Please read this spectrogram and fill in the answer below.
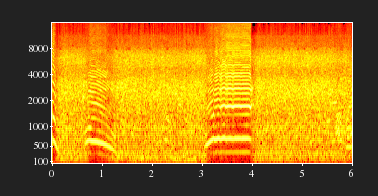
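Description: Flash-flood water from a cloudburst rushing through a street, a steady loud rush, with people's high-pitched cries over it: a short falling cry about a second in and a long held cry from about three to four seconds.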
